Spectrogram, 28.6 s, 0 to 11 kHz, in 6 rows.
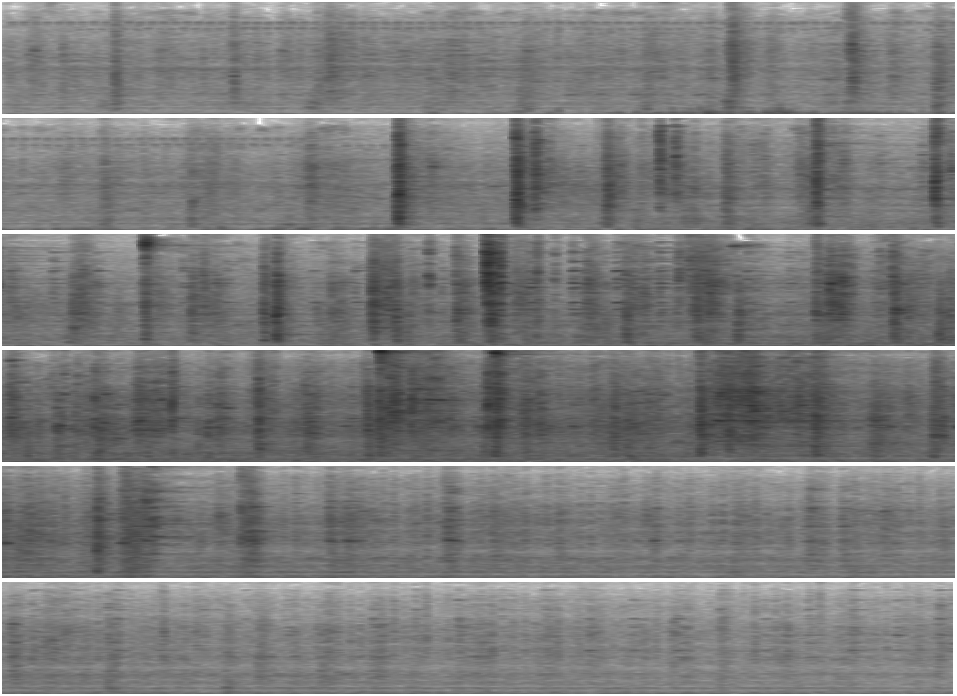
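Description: Budd RDC-1 rail diesel car and MLW S-13 diesel switcher passing, with engines rumbling and wheels clicking over the track. The clicks come thick through the middle as the cars go by, and the rumble grows loudest then eases as the train moves away.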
